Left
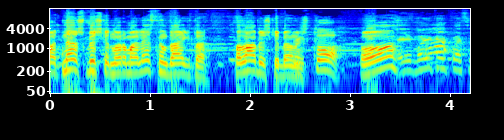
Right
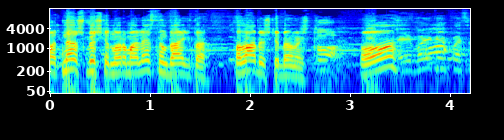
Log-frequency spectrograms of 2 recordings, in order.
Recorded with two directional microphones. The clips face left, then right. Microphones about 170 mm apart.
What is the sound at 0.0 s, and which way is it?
Speech, centre (ahead or behind).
